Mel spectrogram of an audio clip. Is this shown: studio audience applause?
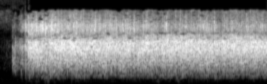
yes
